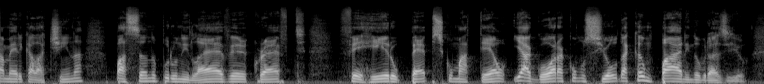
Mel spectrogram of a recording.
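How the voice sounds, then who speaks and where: In an unremarkable speaking voice, a man talks at medium pitch with a fairly quick pace and lively intonation. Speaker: podcast host. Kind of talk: show introduction.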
